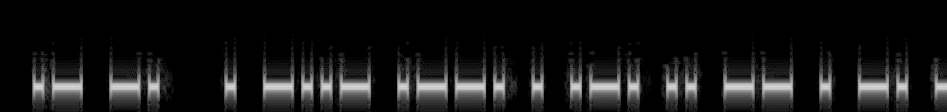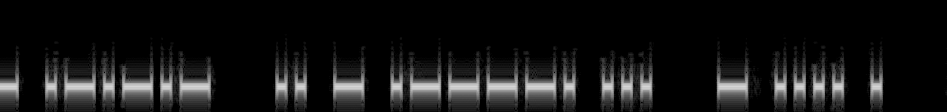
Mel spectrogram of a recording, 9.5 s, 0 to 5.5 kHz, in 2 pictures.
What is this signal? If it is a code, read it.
Morse code, heard as a keyed tone, about 25 wpm, 600 Hz. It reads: AN EXPERIMENT. IT'S THE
